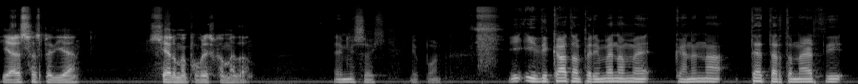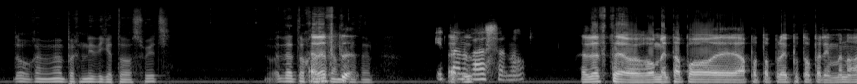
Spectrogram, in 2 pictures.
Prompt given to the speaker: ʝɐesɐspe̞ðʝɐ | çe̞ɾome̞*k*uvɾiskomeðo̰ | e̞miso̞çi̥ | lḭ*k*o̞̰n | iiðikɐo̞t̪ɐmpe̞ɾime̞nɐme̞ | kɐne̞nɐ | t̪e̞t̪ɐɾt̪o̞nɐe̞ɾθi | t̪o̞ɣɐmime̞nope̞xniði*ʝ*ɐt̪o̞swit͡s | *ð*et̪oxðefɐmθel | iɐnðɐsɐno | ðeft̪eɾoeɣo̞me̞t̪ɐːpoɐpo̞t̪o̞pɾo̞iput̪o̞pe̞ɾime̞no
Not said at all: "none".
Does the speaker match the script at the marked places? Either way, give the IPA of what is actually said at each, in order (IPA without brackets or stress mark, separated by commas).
p, p, ʝ, ð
